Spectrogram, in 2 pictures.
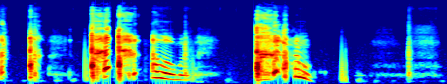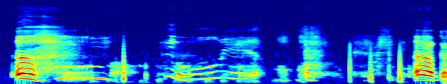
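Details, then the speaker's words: A person who feels very ill with a bad cough and cold gives several harsh, loose coughs and throat clearing, then a groaning, strained voice; repeated coughing. "I'm sorry guys, but I feel so ill. You might not know why I'm like this. It's because I still have the bad cough and colds again."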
